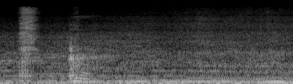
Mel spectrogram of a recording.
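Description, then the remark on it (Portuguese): A motorcycle passes outside, its engine rumbling steadily: a low droning hum with a couple of brief hissing bursts near the start, moderately loud and without any talking. “Ó, a moto, de novo.”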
